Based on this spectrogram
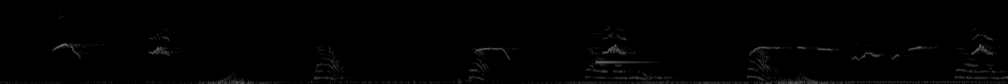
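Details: Pet cockatiel singing: a string of whistled phrases with held tones, upward swoops and falling slides, spaced every second or two, with soft low thumps in the background.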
